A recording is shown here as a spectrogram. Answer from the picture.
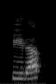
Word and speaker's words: FYRA: Se llama, se escribe FYRA punto lab, como la laboratorio, solo la FIRA punto lab. Vale, estoy escribiendo. FIRA.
